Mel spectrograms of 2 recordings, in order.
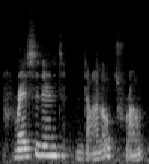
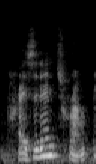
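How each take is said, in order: First: Reluctantly forced out, slow. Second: Said in the usual way. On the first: Real, not acted. Unwilling fan grudgingly naming the president, slow and reluctant. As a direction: drag out President Donald Trump slowly, as if the words stick. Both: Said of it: "it kind of is a little hard to get those words out".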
